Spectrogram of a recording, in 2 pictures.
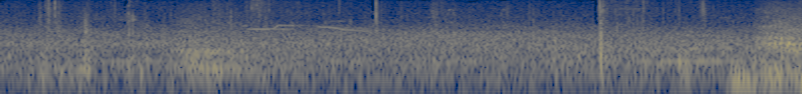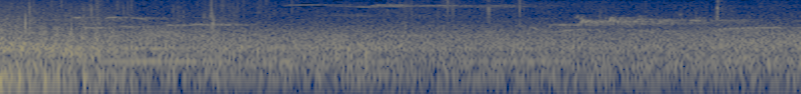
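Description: Faint sounds of a horse moving about on soft dirt ground close by, with one brief breathy rush about three seconds in.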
